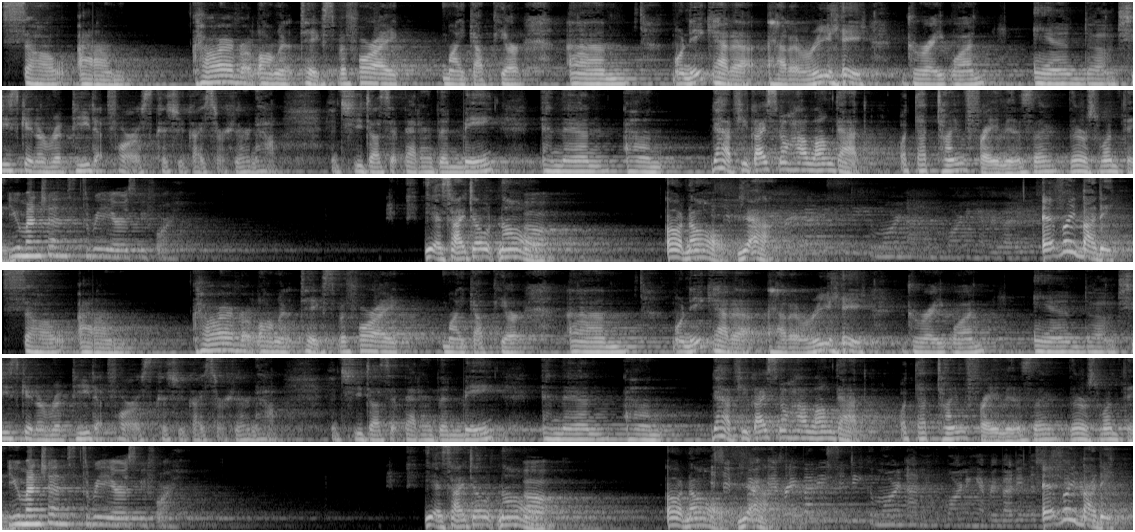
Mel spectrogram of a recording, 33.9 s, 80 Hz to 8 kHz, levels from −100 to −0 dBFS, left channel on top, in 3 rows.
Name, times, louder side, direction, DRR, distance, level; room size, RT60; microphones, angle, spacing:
voice 1, 0.0-1.3 1.9-4.0 4.4-9.8 10.3-17.9 18.4-19.9 20.3-22.7 26.8-28.1 29.2-30.3 33.0-33.7, left 2 dB, 30° left, 13 dB, 0.6 m, -34 dB
voice 2, 22.7-24.4 27.8-28.2, right 2 dB, 15° right, 8 dB, 0.7 m, -33 dB
voice 3, 29.7-33.7, right 3 dB, 85° right, 1 dB, 3.4 m, -48 dB
24.5 x 22.5 x 6.8 m, 2.9 s
head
